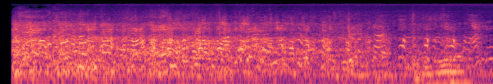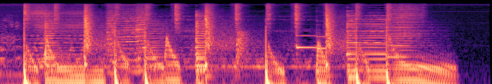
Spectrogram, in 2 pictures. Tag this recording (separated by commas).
Music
